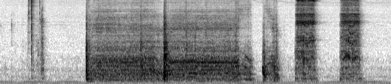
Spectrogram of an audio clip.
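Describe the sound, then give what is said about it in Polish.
An espresso machine is switched on, with the recorder standing fairly close to it; it starts up with a steady mechanical whir and rasp lasting a few seconds, followed by several shorter bursts of hissing, grinding noise separated by brief pauses. “Dobrze, urządzenie się uruchomiło.”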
